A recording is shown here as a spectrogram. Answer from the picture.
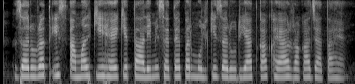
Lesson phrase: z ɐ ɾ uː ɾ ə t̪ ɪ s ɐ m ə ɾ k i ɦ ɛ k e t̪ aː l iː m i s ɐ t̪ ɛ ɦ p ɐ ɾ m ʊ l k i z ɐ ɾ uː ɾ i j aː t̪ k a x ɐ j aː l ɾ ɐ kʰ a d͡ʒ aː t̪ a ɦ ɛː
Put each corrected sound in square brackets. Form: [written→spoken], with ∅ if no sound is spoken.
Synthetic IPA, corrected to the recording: z ɐ ɾ uː ɾ ə t̪ ɪ s ɐ m ə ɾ k i ɦ ɛ k e t̪ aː l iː m i s ɐ t̪ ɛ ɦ p ɐ ɾ m ʊ l k i z ɐ ɾ uː ɾ i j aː t̪ k a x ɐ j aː l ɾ ɐ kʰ a d͡ʒ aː t̪ a ɦ ɛː

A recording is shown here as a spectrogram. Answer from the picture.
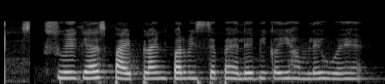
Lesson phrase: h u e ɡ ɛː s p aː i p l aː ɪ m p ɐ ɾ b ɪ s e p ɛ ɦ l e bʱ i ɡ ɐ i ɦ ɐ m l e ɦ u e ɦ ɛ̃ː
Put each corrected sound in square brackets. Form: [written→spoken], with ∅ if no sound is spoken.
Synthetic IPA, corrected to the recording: [h→s] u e ɡ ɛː s p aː [i→ɪ] p l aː ɪ [m→n] p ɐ ɾ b ɪ [s→sː] e p ɛ ɦ l e bʱ i [ɡ→k] ɐ i ɦ ɐ m l e ɦ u e ɦ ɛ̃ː

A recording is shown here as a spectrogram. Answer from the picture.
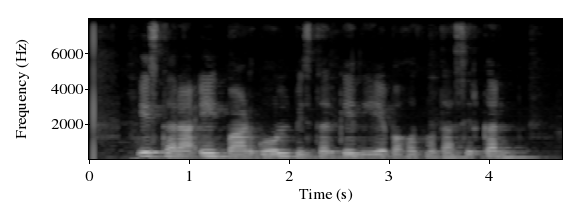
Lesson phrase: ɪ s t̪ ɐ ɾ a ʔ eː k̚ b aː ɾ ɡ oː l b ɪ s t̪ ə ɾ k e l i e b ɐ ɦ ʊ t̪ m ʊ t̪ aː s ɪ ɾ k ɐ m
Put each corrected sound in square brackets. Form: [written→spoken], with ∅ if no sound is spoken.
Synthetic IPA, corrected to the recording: ɪ s t̪ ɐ ɾ a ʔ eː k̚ b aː [ɾ→ɽ] ɡ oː l b ɪ s t̪ ə ɾ k e l i e b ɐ ɦ ʊ t̪ m ʊ t̪ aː s ɪ ɾ k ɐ [m→n]

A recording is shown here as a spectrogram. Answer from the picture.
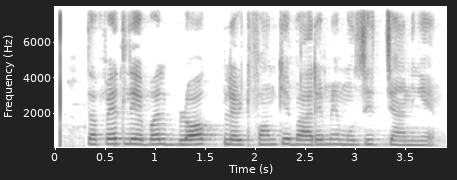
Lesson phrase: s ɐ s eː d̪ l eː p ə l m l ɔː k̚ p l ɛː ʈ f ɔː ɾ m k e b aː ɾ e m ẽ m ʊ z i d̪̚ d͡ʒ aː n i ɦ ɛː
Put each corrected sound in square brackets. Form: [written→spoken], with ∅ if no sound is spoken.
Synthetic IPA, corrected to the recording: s ɐ [s→f] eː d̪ l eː [p→b] ə l [m→b] l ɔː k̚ p l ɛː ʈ f ɔː ɾ m k e b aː ɾ e m ẽ m ʊ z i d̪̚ d͡ʒ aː n i ɦ ɛː

